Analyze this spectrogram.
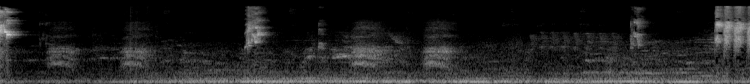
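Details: Meal time in a lovebird aviary in January 2023, among albino, Fisher's and lutino birds with a budgie eating nearby; a mix of loud harsh squawks and softer chattering chirps over a steady hum.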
